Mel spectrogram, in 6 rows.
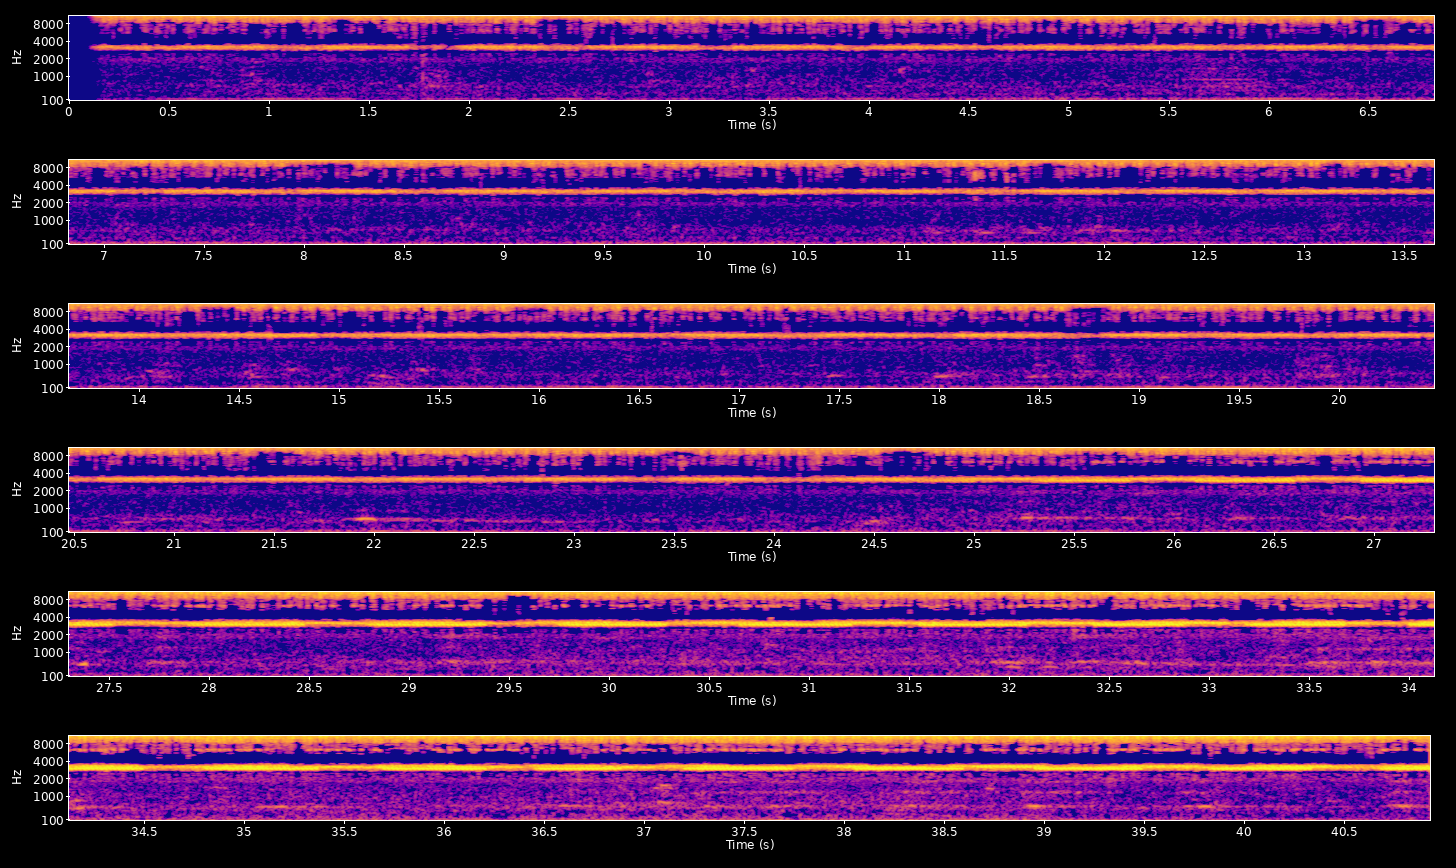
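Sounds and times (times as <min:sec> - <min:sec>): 
night crickets chirping: 0:00.1 - 0:40.9.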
